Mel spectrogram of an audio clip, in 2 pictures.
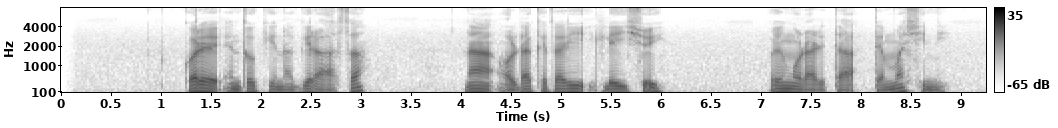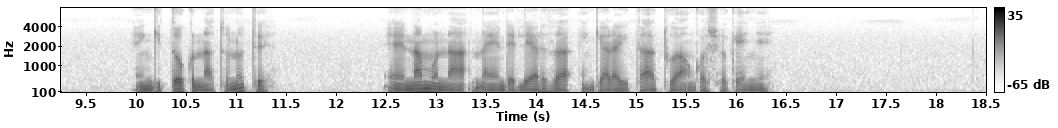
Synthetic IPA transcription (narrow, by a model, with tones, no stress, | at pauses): kɔ˦ɾɛ˨ʔe˨nto˦ki˨na˨ɡe˦ɾaː˨sa˦ | na˦ʔɔ˨lda˦ke˦ta˦ɾi˦lɛ˦i˨ʃo˦i˦ | wo̰˦e˦ŋo˨ɾa˨ɾita˨tɛ˨ma˦ʃi˨ni˨ | ḛ˨ŋɡi˨to˦kna˨tu˨nu˦tɛ˨ | ɛ˨na˦mo˨na˨na˨ɛ˨ndɛ˨le˨a˦ɾe˦ða˨ʔḛ˨ŋɡe˨a˨ɾa˦i˨taː˨˦tu˦a˨ŋɡɔ˦ʃɔ˨kɛ˨ɲɛ˦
